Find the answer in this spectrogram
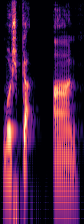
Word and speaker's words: mushka'an: Well, in our way, we use a little apostrophe like that. So it's mushka'an, mushka'an. Kind of like, uh-oh.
